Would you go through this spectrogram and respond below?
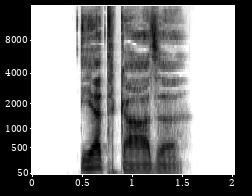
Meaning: nominative/accusative/genitive plural of Erdgas
- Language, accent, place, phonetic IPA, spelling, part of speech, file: German, Germany, Berlin, [ˈeːɐ̯tˌɡaːzə], Erdgase, noun, De-Erdgase.ogg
